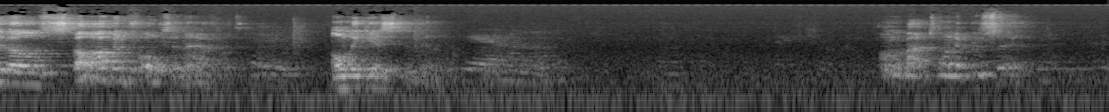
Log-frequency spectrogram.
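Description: A man preaches with passion into a microphone, his voice echoing through a large hall.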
